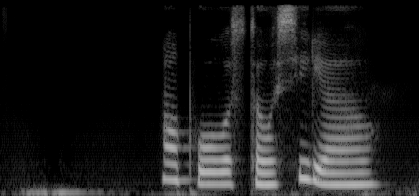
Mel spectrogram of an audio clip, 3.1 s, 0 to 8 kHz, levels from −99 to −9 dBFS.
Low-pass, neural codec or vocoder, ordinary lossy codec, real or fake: 7.2 kHz; codec, 16 kHz, 1 kbps, X-Codec, HuBERT features, trained on balanced general audio; none; fake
